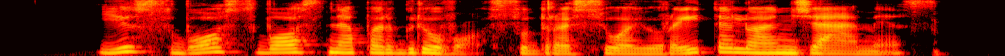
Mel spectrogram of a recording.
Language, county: Lithuanian, Alytus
